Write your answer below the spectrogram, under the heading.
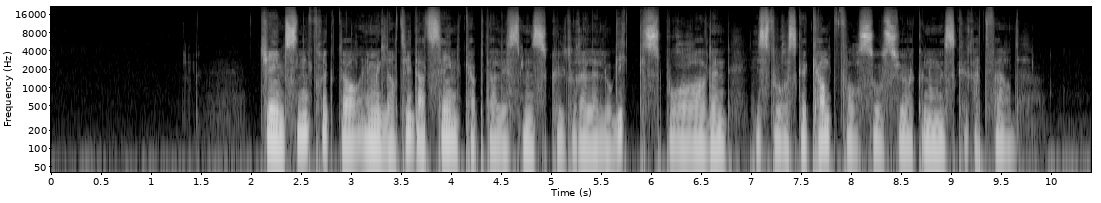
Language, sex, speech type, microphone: Norwegian, male, read, Sennheiser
